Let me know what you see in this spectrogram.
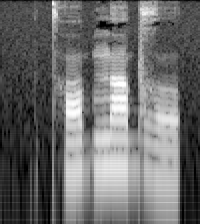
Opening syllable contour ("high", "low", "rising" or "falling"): rising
